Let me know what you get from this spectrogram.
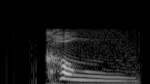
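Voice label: "kung4", Cantonese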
